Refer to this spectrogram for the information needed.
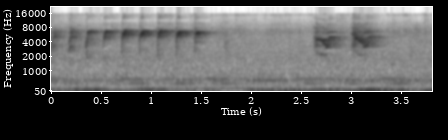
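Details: Long-tailed shrike song: a rapid run of about eight high, sharp ticking notes, then a pause and two harsher scratchy bursts, with a steady low hum underneath.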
